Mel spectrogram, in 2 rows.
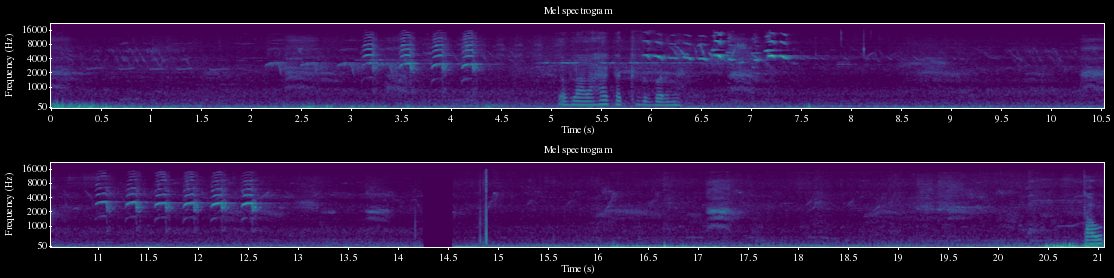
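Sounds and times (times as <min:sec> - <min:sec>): songbird ringing calls: 0:02.2 - 0:09.5, 0:10.2 - 0:14.0.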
